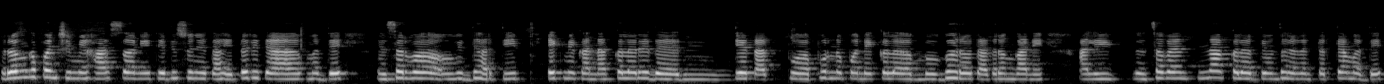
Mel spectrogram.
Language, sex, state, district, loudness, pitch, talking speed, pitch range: Marathi, female, Maharashtra, Pune, -22 LUFS, 265 Hz, 120 wpm, 250-280 Hz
